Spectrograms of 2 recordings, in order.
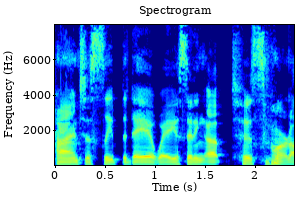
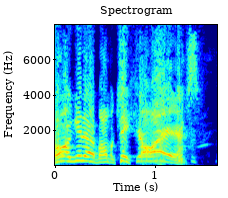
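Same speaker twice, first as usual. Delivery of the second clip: brash, obnoxious, very high, loud shout; 6 dB louder than usual. Narrating a scene and voicing the brother: loud, obnoxious yelling. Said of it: "his brother's like loud and obnoxious".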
